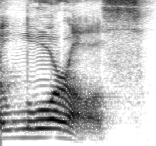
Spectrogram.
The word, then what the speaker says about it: laurels: on your your laurels this could be a hard word to pronounce depending on your native language because we have an R and an L lore lore so divide the sounds until you're comfortable with each sound L and then you can pronounce it as one Laurels Laurels the expression is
